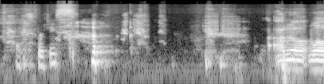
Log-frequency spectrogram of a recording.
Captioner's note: laughing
